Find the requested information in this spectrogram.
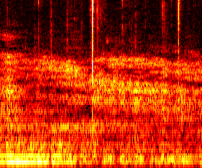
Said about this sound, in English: There's a plane going overhead. It's loud.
